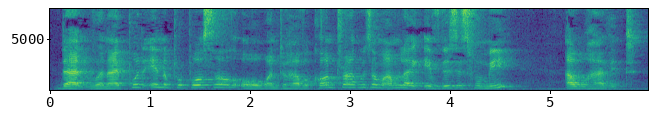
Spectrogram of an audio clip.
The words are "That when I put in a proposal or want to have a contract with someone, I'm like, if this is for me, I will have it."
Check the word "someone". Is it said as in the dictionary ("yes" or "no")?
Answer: no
